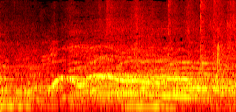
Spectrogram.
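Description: A crowd of party guests cheering and shouting, with one long whoop that rises and falls, just as a sung song stops.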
